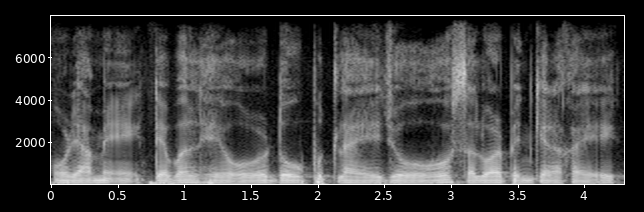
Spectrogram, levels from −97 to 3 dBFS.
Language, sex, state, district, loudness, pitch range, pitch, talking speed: Hindi, male, Arunachal Pradesh, Papum Pare, -16 LUFS, 85-95 Hz, 90 Hz, 235 wpm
